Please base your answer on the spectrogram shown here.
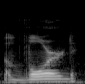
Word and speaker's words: Vordt: 4 of the walkthrough so this will be bored or Voort however you want to pronounce it of the boreal valley and it's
